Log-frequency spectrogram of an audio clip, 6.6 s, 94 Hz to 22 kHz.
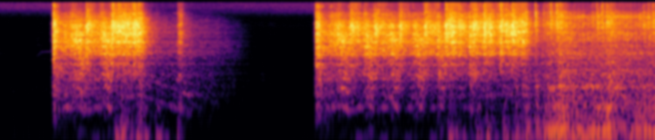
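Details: BMW R100GS Paris Dakar flat twin on its first start after engine reassembly. It catches, stumbles and dies, then runs with a lumpy, uneven beat: rough running that the owner suspects comes from carb tuning and unsynchronised carburettors.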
